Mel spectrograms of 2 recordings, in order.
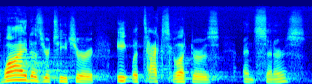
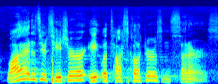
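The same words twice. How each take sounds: First: It is read in the speaker's ordinary voice. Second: It is read in a put-on Valley Girl voice.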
